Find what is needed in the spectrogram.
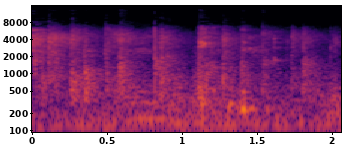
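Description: Scattered hand-clapping from a small audience, many quick uneven claps greeting a panelist as he is introduced.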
